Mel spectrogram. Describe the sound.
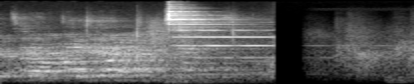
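In the British Columbia legislature, a bright, ringing bell marking the end of question period sounds for about half a second over people talking, then cuts off abruptly. After a brief silence, quieter murmuring voices continue.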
